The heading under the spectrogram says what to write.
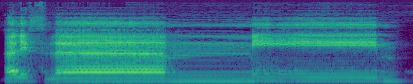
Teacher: اور میم مشدد پر غنہ بھی ہوگا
